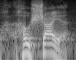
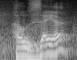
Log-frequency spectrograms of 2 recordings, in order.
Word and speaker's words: Hosea: So look in Hosea, that's how you say it in English, Hosea, chapter 9, verse 10.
